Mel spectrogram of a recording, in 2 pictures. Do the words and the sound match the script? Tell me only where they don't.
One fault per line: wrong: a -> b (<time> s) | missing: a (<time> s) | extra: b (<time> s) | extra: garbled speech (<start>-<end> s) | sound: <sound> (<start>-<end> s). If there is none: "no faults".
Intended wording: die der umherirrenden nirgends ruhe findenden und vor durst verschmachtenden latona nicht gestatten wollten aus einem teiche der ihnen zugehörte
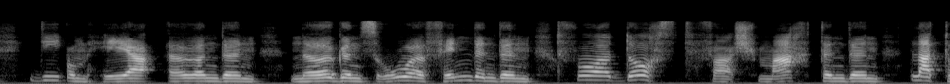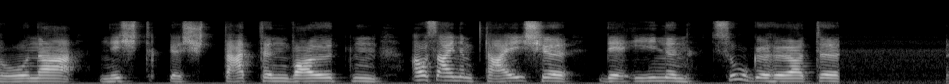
missing: der (0.7 s)
missing: und (5.3 s)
